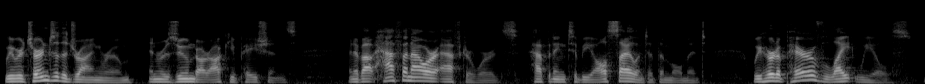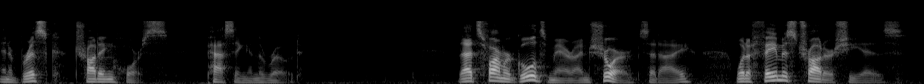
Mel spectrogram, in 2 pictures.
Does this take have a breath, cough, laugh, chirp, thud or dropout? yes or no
no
